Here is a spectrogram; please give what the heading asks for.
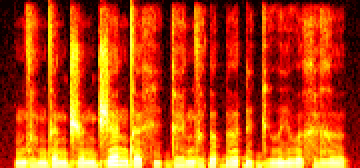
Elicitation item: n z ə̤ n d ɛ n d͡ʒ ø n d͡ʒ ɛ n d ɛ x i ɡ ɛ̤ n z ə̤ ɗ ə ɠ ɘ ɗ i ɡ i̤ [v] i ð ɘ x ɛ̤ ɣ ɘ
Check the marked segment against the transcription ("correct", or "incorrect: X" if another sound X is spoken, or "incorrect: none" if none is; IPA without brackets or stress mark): incorrect: ð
